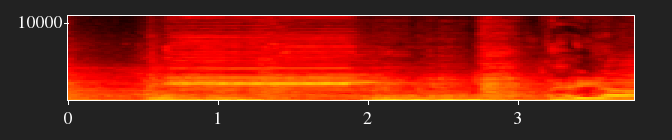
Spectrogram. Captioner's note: buzzer rings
